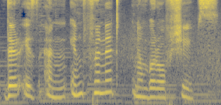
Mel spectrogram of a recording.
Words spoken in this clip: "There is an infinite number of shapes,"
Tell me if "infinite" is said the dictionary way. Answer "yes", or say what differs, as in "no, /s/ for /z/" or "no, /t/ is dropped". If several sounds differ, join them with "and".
yes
